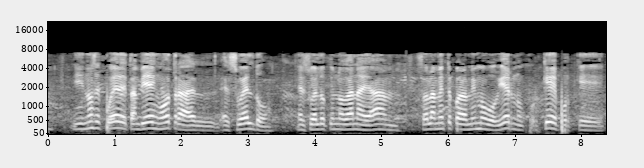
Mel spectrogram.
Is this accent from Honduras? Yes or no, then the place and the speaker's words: yes; Tegucigalpa, Francisco Morazán, Honduras; Yo vengo de Tegucigalpa, la capital, de ahí de Honduras.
